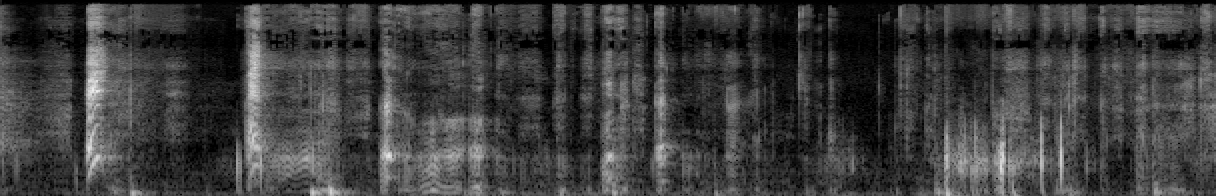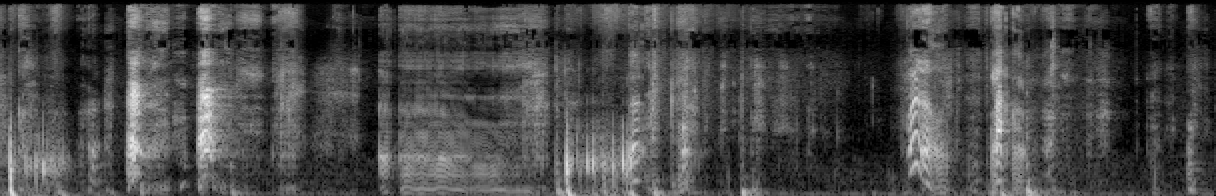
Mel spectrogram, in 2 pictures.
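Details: Shih Tzu during a dog lesson giving its 'nice gao' voice: a run of short, rough, bark-like bursts in irregular clusters over about fifteen seconds, with brief pauses between groups and a quiet room.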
